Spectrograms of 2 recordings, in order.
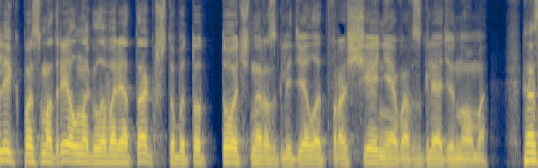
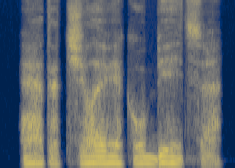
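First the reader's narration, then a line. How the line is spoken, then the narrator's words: Hoarse rasp. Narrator (Russian): прохрипел Раллик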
